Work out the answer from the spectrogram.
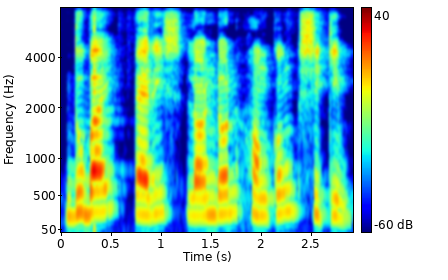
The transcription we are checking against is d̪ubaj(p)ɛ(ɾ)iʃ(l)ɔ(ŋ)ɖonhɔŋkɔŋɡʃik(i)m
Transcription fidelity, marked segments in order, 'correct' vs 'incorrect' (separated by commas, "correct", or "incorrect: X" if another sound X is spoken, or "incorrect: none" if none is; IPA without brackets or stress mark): correct, correct, correct, incorrect: ɳ, correct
